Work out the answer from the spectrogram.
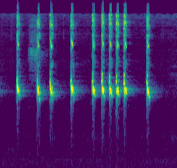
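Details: Greater green leafbird singing, used as a lure to stir other birds into singing: clear piercing whistled notes, each with a clicky onset, fired singly and then in a rapid run of five before a final note.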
